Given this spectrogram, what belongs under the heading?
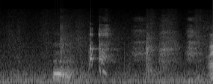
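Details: Baby lying on an adult, playing and babbling with laughter, hiccupping and also fake coughing: short, sharp catch-like hiccup sounds amid laughing babble.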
